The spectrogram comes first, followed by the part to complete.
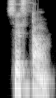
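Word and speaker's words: system: और इसे पढ़ा जाएगा सिस्टम। तो यहां पर छोटी इ का उच्चारण किया जा रहा है और इसका अर्थ होता है व्यवस्था।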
